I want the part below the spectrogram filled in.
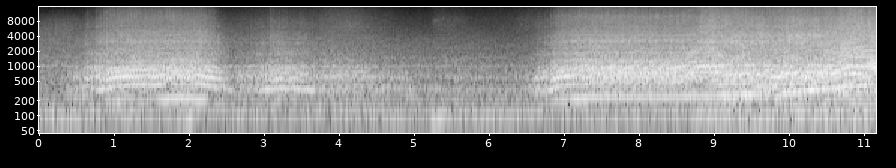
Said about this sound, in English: Jonathan Marshall in the right lane, the Mustang. Left lane, that's Jared Aspergren with the Camaro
